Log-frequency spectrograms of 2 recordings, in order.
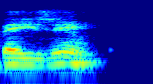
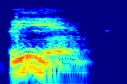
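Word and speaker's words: Bigen: It's not Beijing? – No, it's Began. – That's how you say it? – Yeah, Began. – That's how it's spelled. I know. I spell it right. I might say it wrong, but I know how to spell it. Because anytime I tweet about it, I look up how to spell it. It's B-I-G-E-N.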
